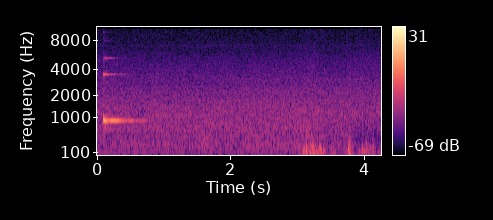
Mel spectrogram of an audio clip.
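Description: A single short electronic beep with a clear tone, fading over about half a second, right at the start: the Sony Bravia Android TV's interface sound as a Wi-Fi network is selected and it begins connecting. A few dull low thumps follow near the end.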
